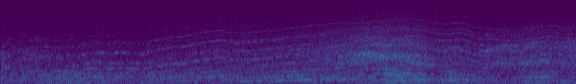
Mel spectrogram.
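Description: A car engine roars steadily, its pitch climbing as it revs up and dropping as it shifts gears.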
